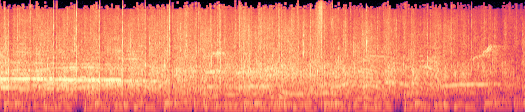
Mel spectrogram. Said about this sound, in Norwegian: Gi henne en varm applaus.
